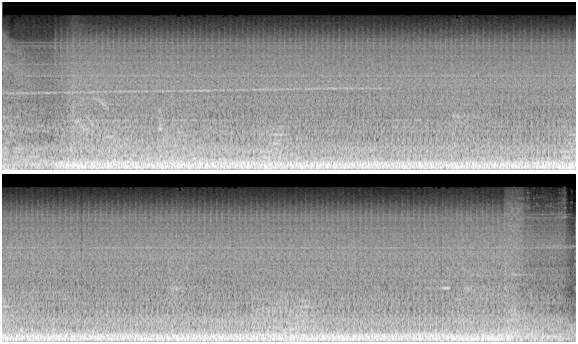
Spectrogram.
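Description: An energy beam roars with a loud, steady low rumble.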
